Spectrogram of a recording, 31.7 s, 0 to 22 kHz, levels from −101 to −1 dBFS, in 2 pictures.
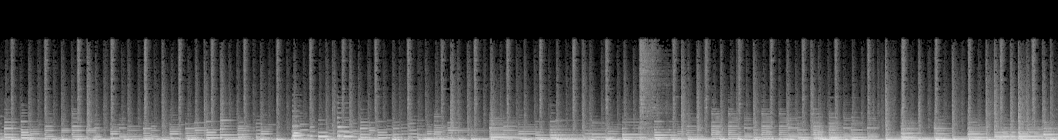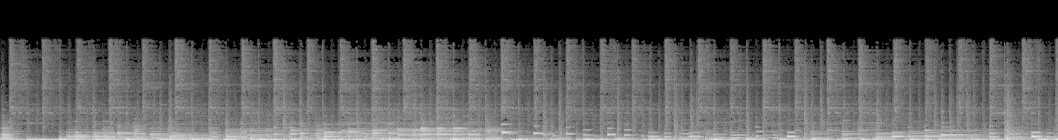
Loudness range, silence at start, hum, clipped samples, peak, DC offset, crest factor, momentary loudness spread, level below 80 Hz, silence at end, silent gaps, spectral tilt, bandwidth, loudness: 5 LU; 0 s; none; under 0.1%; -2 dBFS; under 0.1%; 18 dB; 7 LU; -26 dBFS; 0 s; none; -6.5 dB/octave; 16 kHz; -22 LUFS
